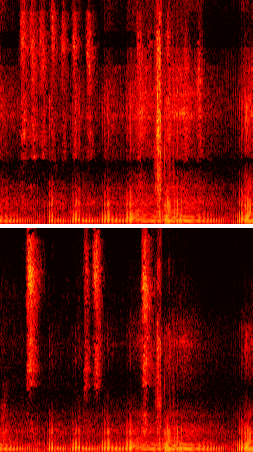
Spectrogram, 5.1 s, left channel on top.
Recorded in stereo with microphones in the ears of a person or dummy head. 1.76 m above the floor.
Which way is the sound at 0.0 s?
80° left.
